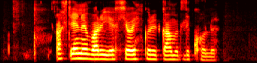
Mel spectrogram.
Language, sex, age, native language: Icelandic, male, 18-19, Polish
